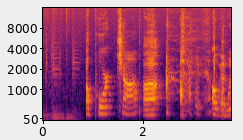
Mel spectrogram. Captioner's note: laugh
